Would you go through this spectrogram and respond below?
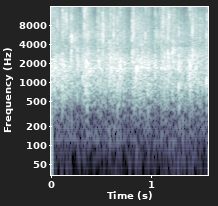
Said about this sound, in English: I also want to take a moment and thank all the ladies who stayed after church last Sunday and decorated all the whole building for Christmas. Can you give them a round of applause as well?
